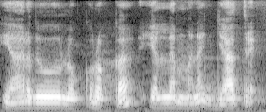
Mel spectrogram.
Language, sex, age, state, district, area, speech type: Kannada, male, 60+, Karnataka, Shimoga, rural, spontaneous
